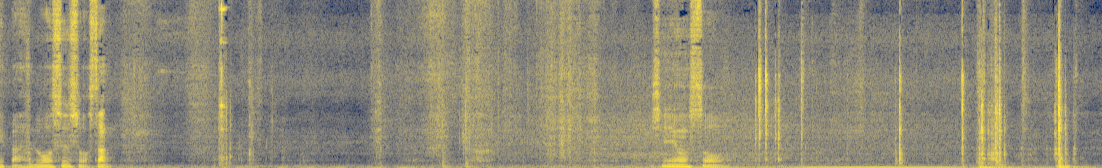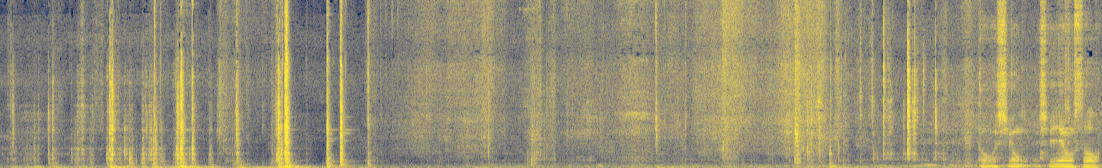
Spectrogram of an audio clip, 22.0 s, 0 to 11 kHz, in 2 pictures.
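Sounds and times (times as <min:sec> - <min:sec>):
quiet scuffing: 0:03.6 - 0:06.1, 0:15.0 - 0:19.6.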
